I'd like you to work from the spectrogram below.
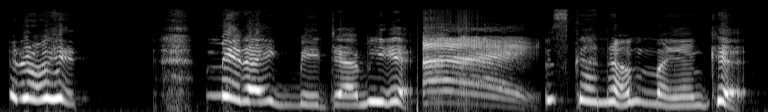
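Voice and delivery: high tearful plea, slowing as she admits it; crying. Acted. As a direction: confess the secret son while weeping. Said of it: "वो रोने लगती है". (रोते हुए धीमा कबूलनामा)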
